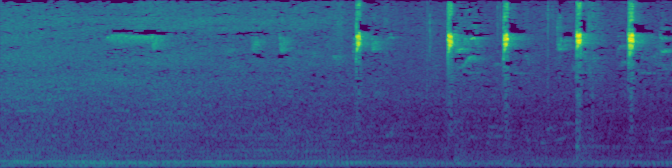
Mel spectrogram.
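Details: Ashy drongo singing to prompt other birds to sing: after a quiet start, five sharp, high, clipped notes ring out about once every half to one second, over a faint low hum.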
